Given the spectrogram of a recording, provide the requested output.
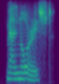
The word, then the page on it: malnourished: Indian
